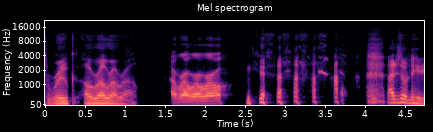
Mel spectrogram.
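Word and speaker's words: Orhorhoro: really help well I just looked up the pronunciation and it's Aurora Aurora I just want to hear you say that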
